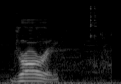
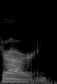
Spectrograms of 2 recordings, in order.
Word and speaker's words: jarring: gay magazines and put his name and number drawing I know it's dry roaring okay I know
